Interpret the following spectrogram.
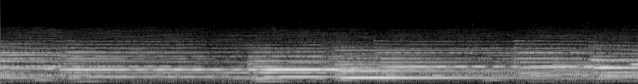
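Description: Instrumental music from a violin ensemble with piano and keyboards, playing a slow piece in held chords whose notes change about once a second.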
